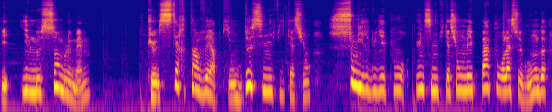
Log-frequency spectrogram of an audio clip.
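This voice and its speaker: A man teaching an online grammar lesson in a relaxed, chatty way, dropping joking asides between rules. His voice is mellow and dark, with a husky, slightly breathy edge. Faint music plays underneath. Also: sits high, takes it slowly. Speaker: Korean language teacher.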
